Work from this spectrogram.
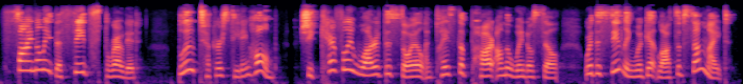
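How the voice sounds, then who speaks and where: A woman's voice: a little high, sing-song, moderate pace, no echo. A woman narrating a children's book aloud, expressively and with careful enunciation. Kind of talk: read-aloud storytelling for young children.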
